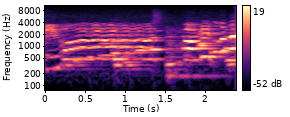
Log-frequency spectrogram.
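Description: Operetta singing: a trained voice singing with vibrato, breaking off briefly about one and a half seconds in before going on.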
